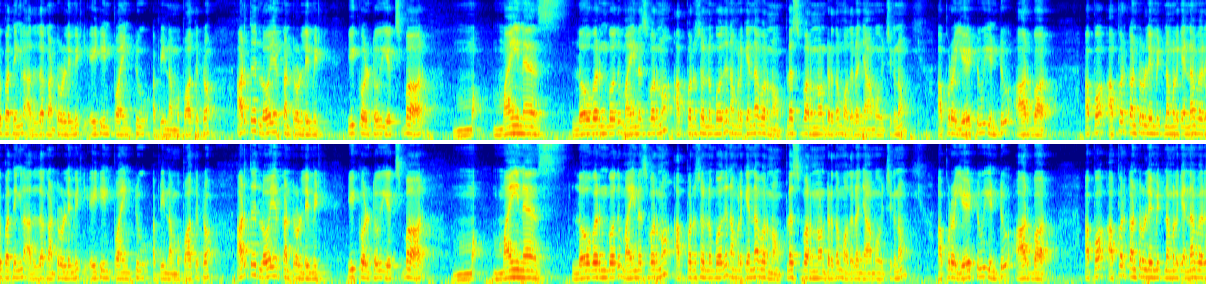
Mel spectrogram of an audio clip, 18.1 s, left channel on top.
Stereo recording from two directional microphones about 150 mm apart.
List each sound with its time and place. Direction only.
0.0 s a man's voice: 10° right (ahead or behind)
7.5 s a man's voice: 15° right (ahead or behind)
